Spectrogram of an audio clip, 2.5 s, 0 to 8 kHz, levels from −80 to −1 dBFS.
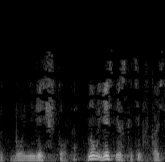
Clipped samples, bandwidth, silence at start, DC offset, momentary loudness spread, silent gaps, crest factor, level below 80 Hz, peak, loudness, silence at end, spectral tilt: under 0.1%; 5.8 kHz; 0 s; under 0.1%; 15 LU; none; 18 dB; -58 dBFS; -14 dBFS; -33 LUFS; 0 s; -11 dB/octave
